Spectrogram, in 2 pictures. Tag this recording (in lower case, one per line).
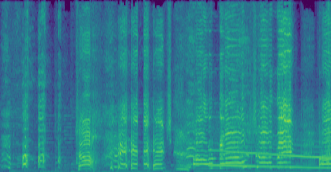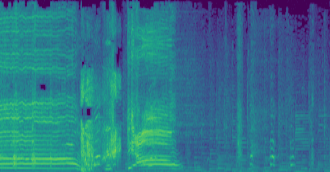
music
speech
